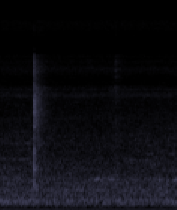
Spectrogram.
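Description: Near silence with a single short, sharp click about half a second in.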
